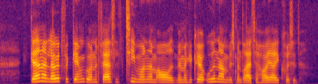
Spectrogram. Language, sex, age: Danish, female, 20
